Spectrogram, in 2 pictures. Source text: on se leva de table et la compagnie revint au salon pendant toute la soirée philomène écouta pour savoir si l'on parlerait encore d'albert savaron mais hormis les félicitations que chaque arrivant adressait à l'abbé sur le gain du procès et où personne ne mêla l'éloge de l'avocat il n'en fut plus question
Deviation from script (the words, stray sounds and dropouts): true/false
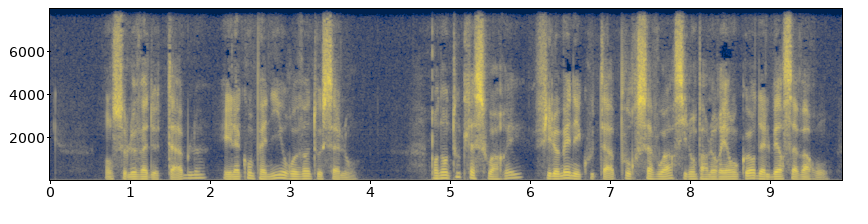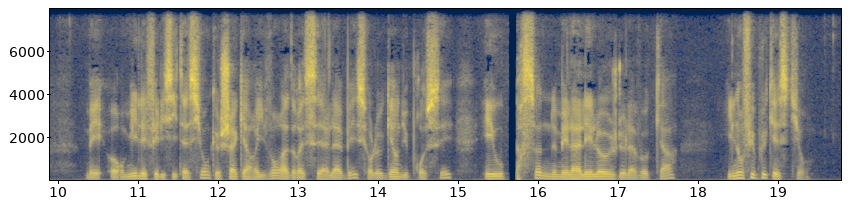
true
